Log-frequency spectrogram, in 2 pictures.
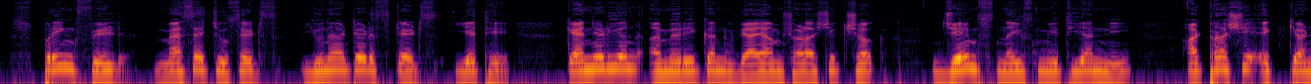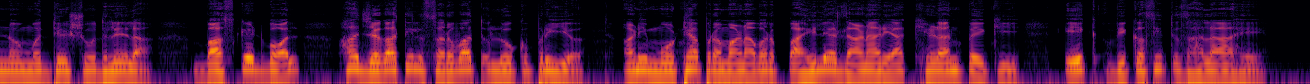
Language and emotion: Marathi, neutral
